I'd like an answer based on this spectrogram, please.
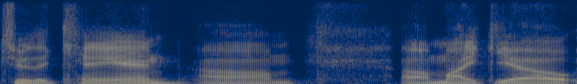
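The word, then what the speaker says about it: Yeo: the can um uh mike yo yeah i believe how you say it why yes no yeah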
